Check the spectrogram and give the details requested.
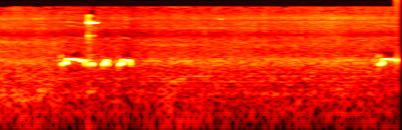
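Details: Zebra dove song used as a lure for training birds: a short phrase of clear, soft cooing notes around one pitch, a few quick rolling coos, then silence before the next phrase starts, over faint background hum.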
